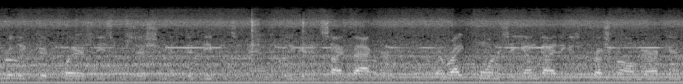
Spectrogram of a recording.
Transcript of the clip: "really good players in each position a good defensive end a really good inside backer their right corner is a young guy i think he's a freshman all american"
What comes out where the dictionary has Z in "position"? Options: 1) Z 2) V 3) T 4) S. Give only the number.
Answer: 1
